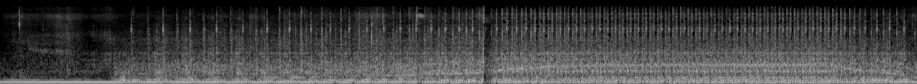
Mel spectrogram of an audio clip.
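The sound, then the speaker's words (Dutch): A sewing machine runs with a continuous mechanical whir over a low, steady humming drone. Its fast stitching rhythm carries on evenly for about nine seconds and is broken once by a brief click midway. “Fijn is het geluid van de naaimachine.”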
